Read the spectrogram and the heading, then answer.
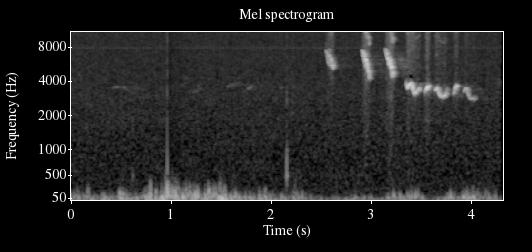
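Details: European robin singing beside a trail from Chamorga in Anaga, Tenerife: a short high phrase of thin descending whistles followed by a wavering warble, over heavy low rumbling wind noise.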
